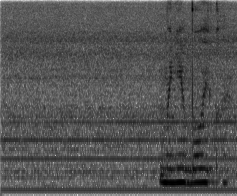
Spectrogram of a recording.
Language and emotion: Russian, sad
